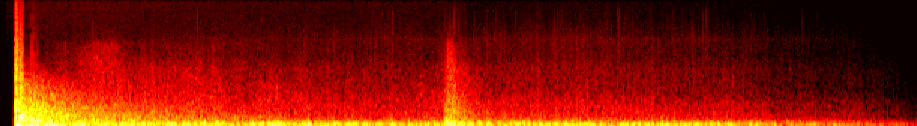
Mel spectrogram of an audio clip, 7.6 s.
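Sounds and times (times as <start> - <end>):
artillery fire: 0.1 - 7.5.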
